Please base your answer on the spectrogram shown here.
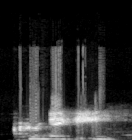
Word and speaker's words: Carnegie: Carnegie.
